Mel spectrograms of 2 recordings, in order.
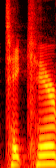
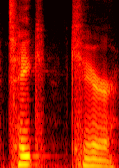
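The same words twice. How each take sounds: First: It is read at a louder volume. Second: It is read at a normal, quieter volume.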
